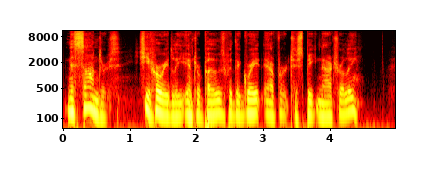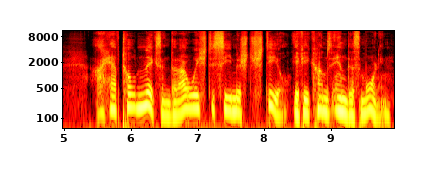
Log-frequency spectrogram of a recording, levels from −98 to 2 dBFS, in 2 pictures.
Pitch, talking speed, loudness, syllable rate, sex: 130 Hz, 175 wpm, -19 LUFS, 5.1 syllables/s, male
